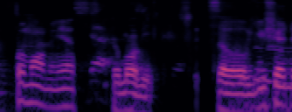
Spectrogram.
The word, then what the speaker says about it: Tomomi: It's how do I pronounce it? Tomomi, TOMOMI, yes.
